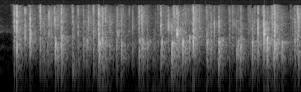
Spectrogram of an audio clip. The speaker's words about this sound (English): No, don't clap at that.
